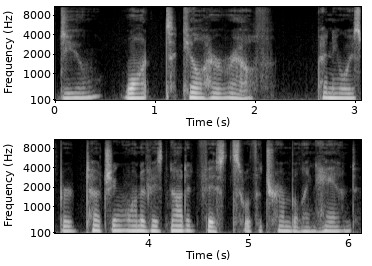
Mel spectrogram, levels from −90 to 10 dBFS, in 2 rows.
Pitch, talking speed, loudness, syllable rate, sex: 165 Hz, 175 wpm, -17 LUFS, 5.0 syllables/s, female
